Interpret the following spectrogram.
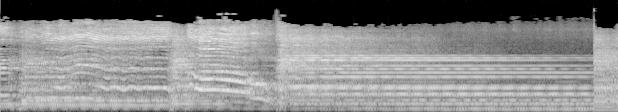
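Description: Electric guitar playing, with sliding, bending pitches in the first few seconds and then a chord held and left ringing from about three seconds in.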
